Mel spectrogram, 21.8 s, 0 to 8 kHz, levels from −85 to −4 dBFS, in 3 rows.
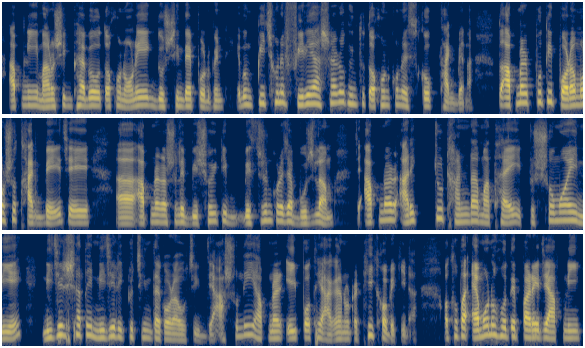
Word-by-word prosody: আপনি 155 -1 -7 0.2
মানসিকভাবেও 150 +3 +1
তখন 145 +2 -3
অনেক 160 +4 +2
দুশ্চিন্তায় 145 +1 -1
পড়বেন 130 0 -3 0.2
এবং 170 - -2
পিছনে 215 +3 -1
ফিরে 175 +3 +2
আসারও 205 +6 0
কিন্তু 180 0 -6
তখন 165 +4 +1
কোনো 170 -2 -4
scope 145 0 -3
থাকবে 105 -3 -2
না। - - -13 0.3
তো - - -7
আপনার 210 +3 +3
প্রতি 230 +1 -1
পরামর্শ 160 +4 +6 0.2
থাকবে 125 -1 +2 0.2
যে, - - +1 0.6
আ - - +5 0.3
আপনার 150 +2 -2
আসলে 145 +1 -2
বিষয়টি 165 +6 -4 0.3
বিশ্লেষণ 135 +7 -2
করে 170 -2 +2
যা - - +3
বুঝলাম, 125 -1 +1 0.4
যে - - -8
আপনার 185 +4 +1 0.2
আরেকটু 165 +6 -1
ঠান্ডা 150 +2 -1
মাথায় 130 0 0
একটু 135 - -15 0.2
সময় 180 +1 +1
নিয়ে 135 +1 +2 0.4
নিজের 195 +6 +1
সাথে 210 -1 -1
নিজের 170 +4 0
একটু 155 - -8
চিন্তা 150 -3 -3
করা 120 -2 +2
উচিত। 105 - -13
যে - - -5
আসলেই 200 +4 -6
আপনার 140 0 0
এই 145 - +3
পথে 150 0 -1
আগানোটা 130 +2 -3
ঠিক 200 -3 -2
হবে - - +1
কিনা? - - -12 0.4
অথবা 175 - +4 0.2
এমনও 205 +5 +3
হতে 180 -1 +2
পারে 155 -1 +8
যে 155 - +7
আপনি 145 +2 -4
155 Hz, 165 wpm, -24 LUFS, 140-175 Hz, 0.6 s, পারে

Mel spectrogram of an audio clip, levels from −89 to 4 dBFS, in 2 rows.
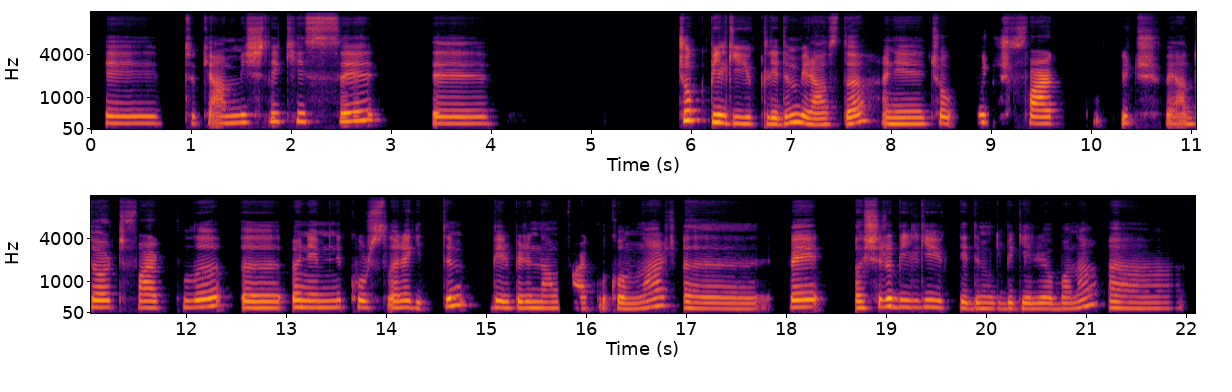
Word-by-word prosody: eee, 215 -1 -1 0.2
tükenmişlik 240 +5 -1
hissi, 270 +3 +1 0.5
eee 205 0 0 1.8
çok 305 0 +4
bilgi 230 -4 +7
yükledim 200 +3 +2
biraz 180 -3 +2
da. 235 +10 +3
Hani, 195 -2 +1
çok 205 0 -1 0.2
3 235 0 -1 0.2
fark, 205 -1 +4 0.6
3 - - -4
veya 190 - -3
4 215 -1 +2
farklı, 210 +5 0
ııı, 195 -1 +1
önemli 210 0 +1
kurslara 210 0 0
gittim 210 - 0 0.2
birbirinden 195 -2 0 0.2
farklı 175 0 -8
konular, 205 +10 -2
ııı, 170 -2 -3 0.3
ve 455 +1 +4 0.3
aşırı 225 +5 +4
bilgi 215 0 -3
yükledim 190 -5 -3
gibi 175 0 -5
geliyor 170 -1 -2
bana. 205 - -4
Eee, 180 -1 -5
205 Hz, 90 wpm, -24 LUFS, 190-230 Hz, 1.8 s, bilgi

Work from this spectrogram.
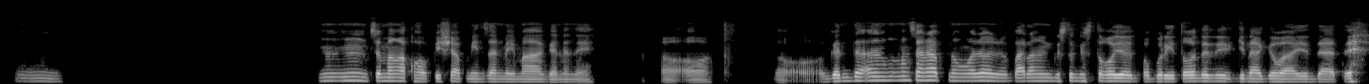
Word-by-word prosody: Mm. 145 -2 -13 2.6
Mm, 175 0 -3
sa 165 0 +1
mga 165 -1 +2
coffee 145 0 -2
shop 140 -1 0
minsan 130 0 -3
may 130 - -1
mga 125 -1 -1
gano'n, 120 0 -5
eh. 105 - -9 0.7
Oo, 105 +1 -6 0.7
oo. - - -10
Ang 130 - -8
ganda, 160 +5 +2
ang 185 +1 0
ang 195 - -1
sarap 190 -1 +3
nung 170 -1 -2
ano 170 0 +3
'no, 155 -1 -3
parang 160 +1 0
gustong-gusto 155 0 -4
ko - - +7
'yon, 145 -2 +4
paborito 140 0 +1
ko 145 - +5
na 145 0 +3
rin 145 -1 -1
ginagawa 135 -2 +1
'yon 130 -1 -3
dati. 120 +3 +2
145 Hz, 140 wpm, -24 LUFS, 135-165 Hz, 2.6 s, ko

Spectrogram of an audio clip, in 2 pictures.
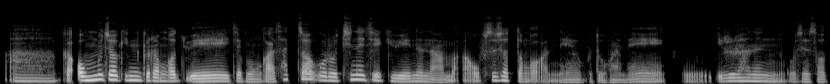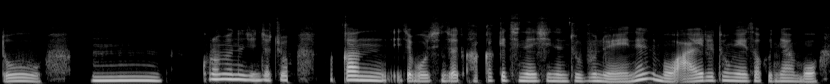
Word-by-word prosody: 아 145 -2 -4
그러니까 145 +4 -2
업무적인 195 0 +6
그런 160 -4 +2
것 155 +2 +1
외에 140 +2 +5
이제 140 0 -1
뭔가 120 -2 -2
사적으로 175 - +1
친해질 220 +1 0
기회는 140 -3 -1
아마 105 -1 -4
아 - - -4
없으셨던 180 -7 -2
것 - - -2
같네요 110 0 -8
그동안에 115 +5 -7 0.2
그 145 - -9 0.2
일을 155 +2 -1
하는 150 -3 -2
곳에서도. 135 +5 -3 0.5
음 180 0 +2 0.4
그러면은 235 -1 +3
진짜 205 0 0
좀 - - -3 0.4
약간 190 -3 +4
이제 - - -1
뭐 145 - 0
진짜 155 - -2
가깝게 175 +1 -5
지내시는 160 -2 0
2 150 0 -5
분 160 0 -1
외에는 145 - 0
뭐 140 -6 +1
아이를 165 +7 +1
통해서 165 -3 -1
그냥 150 0 -4
뭐 130 +1 +1
155 Hz, 320 characters per minute, -23 LUFS, 140-180 Hz, 0.5 s, 업무적인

